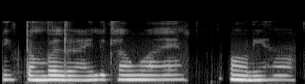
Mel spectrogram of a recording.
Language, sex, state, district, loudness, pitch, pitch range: Hindi, female, Gujarat, Valsad, -13 LUFS, 215 Hz, 205-220 Hz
